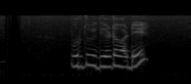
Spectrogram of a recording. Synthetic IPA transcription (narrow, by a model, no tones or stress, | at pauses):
puɾt̪̬uʋid̪jeʈɐʋaɖe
